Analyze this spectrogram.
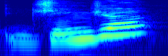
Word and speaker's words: Jinja: what it does so uh read wise uses Ginger I guess is how it's pronounced um j-i-n-j-a which is a templating engine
